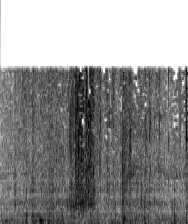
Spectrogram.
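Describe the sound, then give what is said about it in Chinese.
A crinkly plastic bag holding a bottle of water and several packs of biscuits rustles, with bursts of dry crackling and a few sharp crunches, swelling in the middle before settling into lighter, irregular handling noises. “我在这个塑料袋里面装了一瓶的水和几包的饼干，好不好？”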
